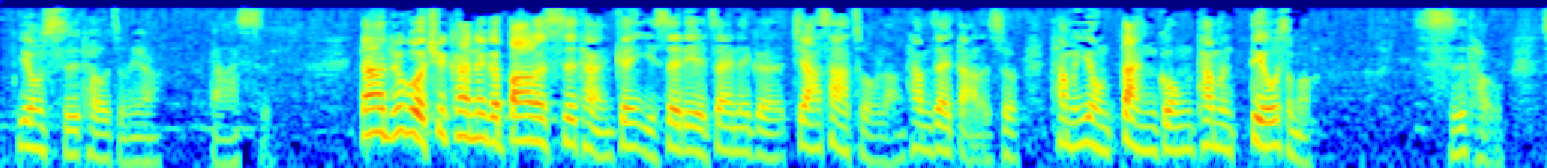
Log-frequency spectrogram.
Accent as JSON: {"language": "Chinese", "country": "Taiwan", "lives_now": "United States", "said": "我是从台湾来"}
